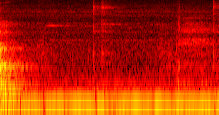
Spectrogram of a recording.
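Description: A few faint clicks from a computer's mouse or keyboard as windows are switched, over a steady low electrical hum.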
